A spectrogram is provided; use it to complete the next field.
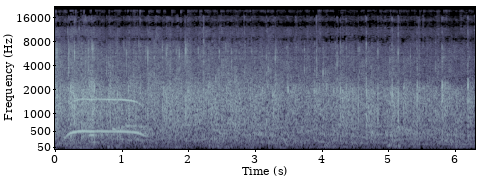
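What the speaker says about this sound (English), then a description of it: "Can we give a round of applause?" An audience at a live performance about mental health and suicide breaks into sustained applause, a dense wash of clapping that holds steady throughout, with a brief voice at the start.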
